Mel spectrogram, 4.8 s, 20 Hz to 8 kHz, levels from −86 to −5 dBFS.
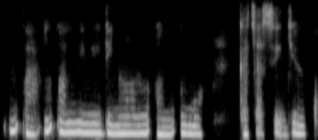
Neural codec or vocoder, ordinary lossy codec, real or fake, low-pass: codec, 44.1 kHz, 3.4 kbps, Pupu-Codec; Opus, 32 kbps; fake; 7.2 kHz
